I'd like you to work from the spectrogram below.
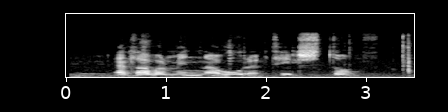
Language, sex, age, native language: Icelandic, female, 11, Icelandic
